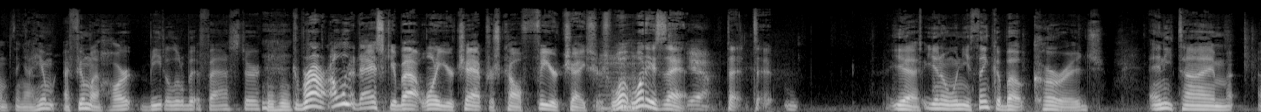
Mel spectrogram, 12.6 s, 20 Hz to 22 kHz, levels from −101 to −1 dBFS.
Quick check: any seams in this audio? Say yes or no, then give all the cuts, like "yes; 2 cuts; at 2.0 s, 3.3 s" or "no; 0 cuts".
yes; 3 cuts; at 2.9 s, 9.2 s, 11.5 s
